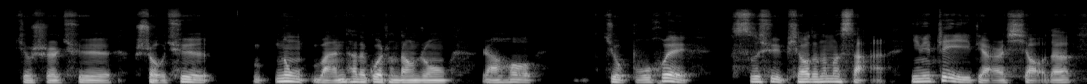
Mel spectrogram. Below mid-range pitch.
Yes: low, 100 Hz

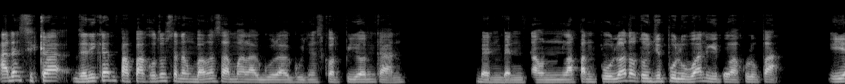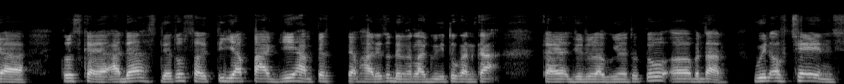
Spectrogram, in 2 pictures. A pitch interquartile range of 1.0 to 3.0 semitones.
No: average, 3.7 semitones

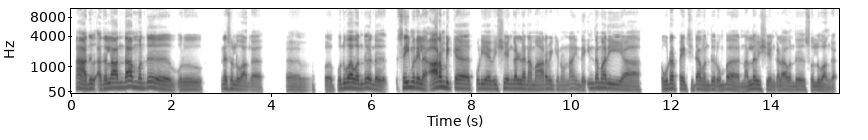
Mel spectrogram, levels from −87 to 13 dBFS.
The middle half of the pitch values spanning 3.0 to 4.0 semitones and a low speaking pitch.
No: average, 4.8 semitones; low, 130 Hz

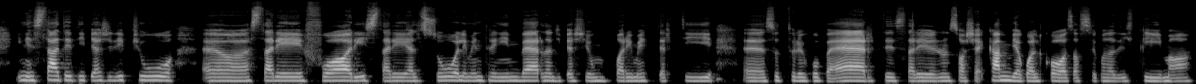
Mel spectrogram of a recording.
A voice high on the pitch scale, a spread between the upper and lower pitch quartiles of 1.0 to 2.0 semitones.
No: medium, 170 Hz; narrow, 1.5 semitones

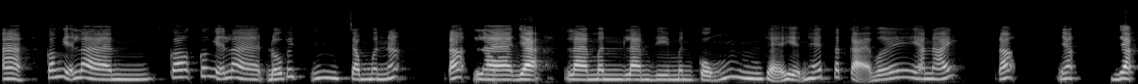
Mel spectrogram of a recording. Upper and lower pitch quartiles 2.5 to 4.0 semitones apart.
No: average, 4.6 semitones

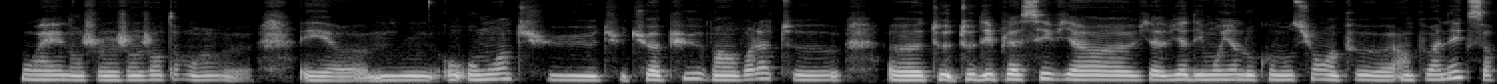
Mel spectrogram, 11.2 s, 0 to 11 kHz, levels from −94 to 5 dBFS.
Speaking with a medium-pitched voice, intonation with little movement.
Yes: medium, 175 Hz; narrow, 2.0 semitones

